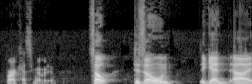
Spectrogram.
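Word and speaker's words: DAZN: it's broadcasting Revenue so the Zone again uh it's d-a-z-n that's what we're talking about but it's pronounced the Zone they have acquired the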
